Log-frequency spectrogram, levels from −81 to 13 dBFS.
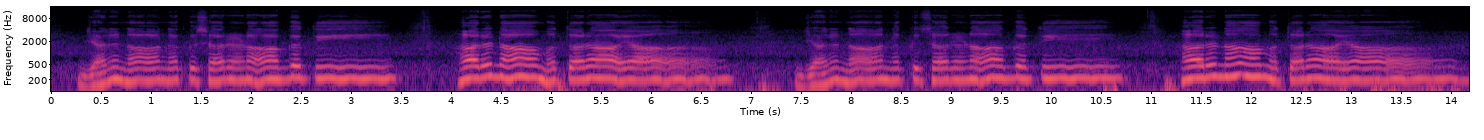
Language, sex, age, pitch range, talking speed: Punjabi, male, 50-69, 140-190 Hz, 40 wpm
